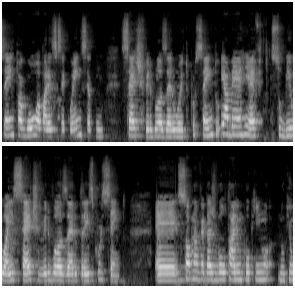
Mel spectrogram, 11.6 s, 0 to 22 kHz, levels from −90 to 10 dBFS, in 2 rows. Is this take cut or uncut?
cut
